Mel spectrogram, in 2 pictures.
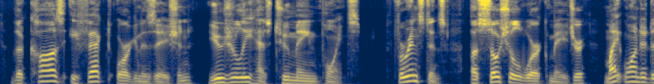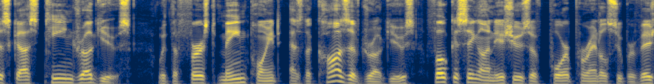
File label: Informative Speech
